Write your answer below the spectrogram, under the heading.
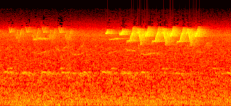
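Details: Nesting Himalayan cutia in India, heard close while it builds and flattens its nest: high, thin twittering notes, faint at first, then a denser burst of rapid sharp chatter, over a constant noisy hiss.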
